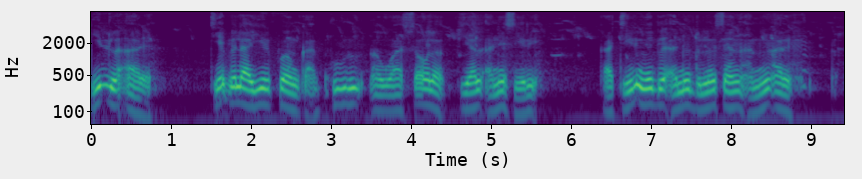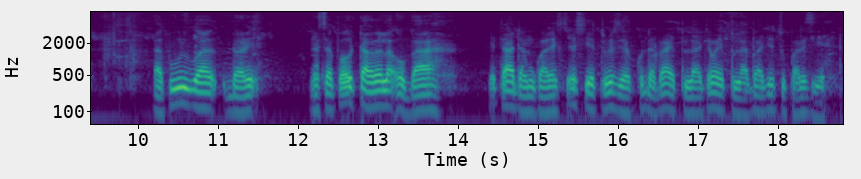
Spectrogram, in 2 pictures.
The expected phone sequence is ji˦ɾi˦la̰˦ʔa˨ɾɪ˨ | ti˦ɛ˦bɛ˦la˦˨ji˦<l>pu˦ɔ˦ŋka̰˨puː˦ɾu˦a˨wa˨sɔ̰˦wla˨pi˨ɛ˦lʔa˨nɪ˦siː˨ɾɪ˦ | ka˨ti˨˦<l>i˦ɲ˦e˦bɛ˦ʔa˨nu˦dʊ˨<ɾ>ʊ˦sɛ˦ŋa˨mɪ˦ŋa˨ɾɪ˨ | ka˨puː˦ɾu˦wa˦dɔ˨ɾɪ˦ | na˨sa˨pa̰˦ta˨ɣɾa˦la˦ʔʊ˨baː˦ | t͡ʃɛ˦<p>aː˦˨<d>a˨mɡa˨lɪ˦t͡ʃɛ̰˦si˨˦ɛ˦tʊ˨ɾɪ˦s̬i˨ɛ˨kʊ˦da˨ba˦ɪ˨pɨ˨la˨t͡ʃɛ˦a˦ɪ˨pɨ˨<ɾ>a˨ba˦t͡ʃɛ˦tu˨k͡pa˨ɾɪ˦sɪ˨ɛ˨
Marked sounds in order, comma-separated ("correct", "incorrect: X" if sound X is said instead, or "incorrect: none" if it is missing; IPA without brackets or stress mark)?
incorrect: ɾ, incorrect: ɾ, incorrect: l, incorrect: t, correct, incorrect: l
